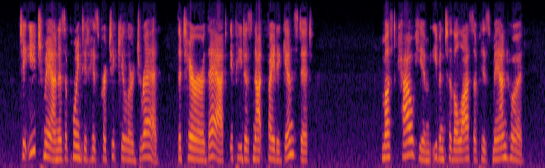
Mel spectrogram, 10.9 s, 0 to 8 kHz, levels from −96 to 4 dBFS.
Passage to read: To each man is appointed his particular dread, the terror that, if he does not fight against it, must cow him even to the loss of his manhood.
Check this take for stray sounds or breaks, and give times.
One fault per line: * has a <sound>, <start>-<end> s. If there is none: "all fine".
all fine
